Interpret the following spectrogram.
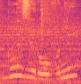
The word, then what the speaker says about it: глазированный: При этом ударение падает на гласную «о». Правильно говорить «глазированный», «пломбированный», «гофрированный». На этом у меня все.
